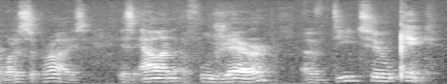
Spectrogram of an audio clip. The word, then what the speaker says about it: Fougere: a surprise is alan fujer of d2 inc correct that's correct yep did i pronounce it correct yes you did yeah i'd pronounce it the french way yes okay how do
